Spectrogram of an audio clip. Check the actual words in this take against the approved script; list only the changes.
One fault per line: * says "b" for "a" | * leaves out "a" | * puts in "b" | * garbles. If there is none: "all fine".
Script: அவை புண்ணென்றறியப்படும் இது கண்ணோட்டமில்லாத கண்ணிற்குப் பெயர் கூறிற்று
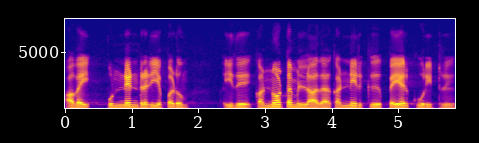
all fine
